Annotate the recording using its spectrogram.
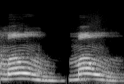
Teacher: esse o tem som de u por isso que o a é a vogal e o o é a semivogal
